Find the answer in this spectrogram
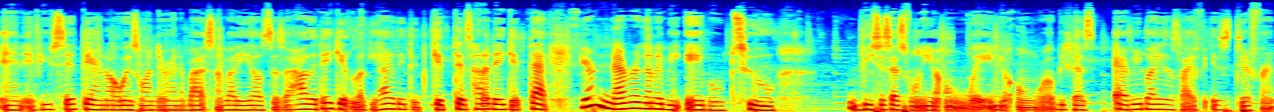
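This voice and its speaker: Music plays behind the woman. Her speech comes at a very fast pace. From Brooklyn, New York. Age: 20s. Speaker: content creator. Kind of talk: casual talk to camera. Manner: candid, chatty.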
